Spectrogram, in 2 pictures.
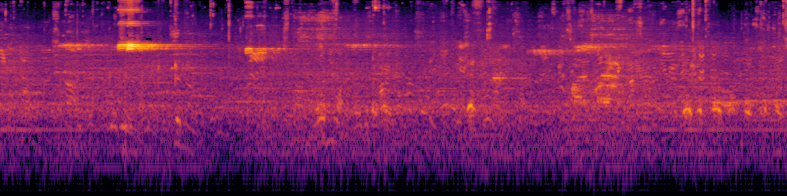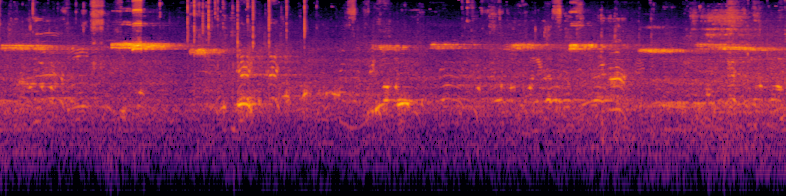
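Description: Busy wrestling-arena ambience: a hubbub of distant voices and shouts, short high whistle blasts from referees on other mats several times, and occasional thumps on the mats.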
